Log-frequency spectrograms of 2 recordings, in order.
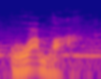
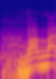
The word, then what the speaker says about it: Wamba: vuelta ciclista españa pues siempre lo pronunciaban wamba a pesar de que y recalca que es bambú que lo vamos a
